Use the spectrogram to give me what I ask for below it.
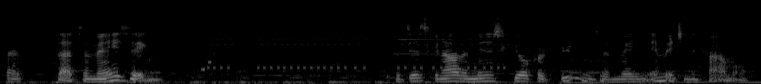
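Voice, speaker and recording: A man's voice: medium pitch, normal speed, creaky, long pauses, over music, lightly acted. A man voicing a polite, earnest young assistant in a video game fan dub, with formal, wondering delivery.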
